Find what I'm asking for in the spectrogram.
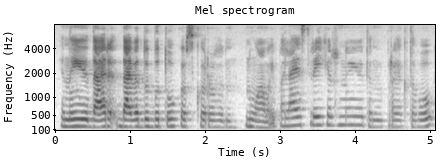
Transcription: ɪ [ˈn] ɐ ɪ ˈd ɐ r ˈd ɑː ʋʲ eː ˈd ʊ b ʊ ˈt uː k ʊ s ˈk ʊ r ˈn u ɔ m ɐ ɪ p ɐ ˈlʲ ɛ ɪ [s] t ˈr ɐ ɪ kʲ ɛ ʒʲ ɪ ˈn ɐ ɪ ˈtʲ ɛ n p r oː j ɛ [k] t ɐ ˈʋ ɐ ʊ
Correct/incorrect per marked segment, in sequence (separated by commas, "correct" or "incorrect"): correct, correct, correct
